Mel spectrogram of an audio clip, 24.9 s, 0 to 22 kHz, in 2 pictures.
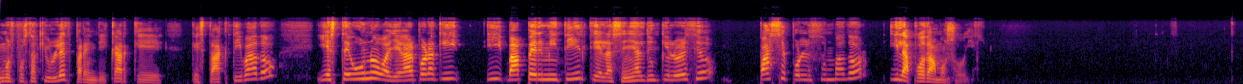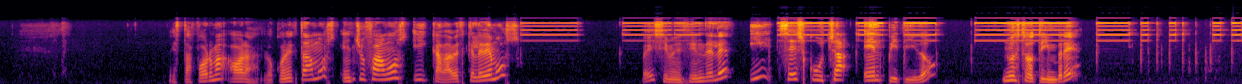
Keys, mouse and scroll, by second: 10.7 ctrl+u.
